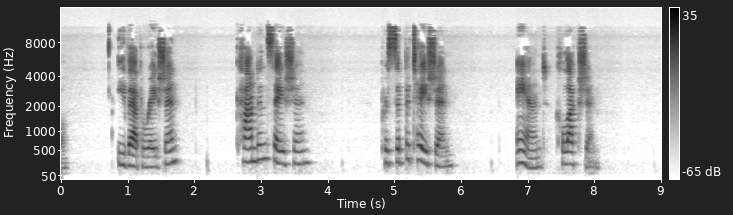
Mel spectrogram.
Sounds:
speech

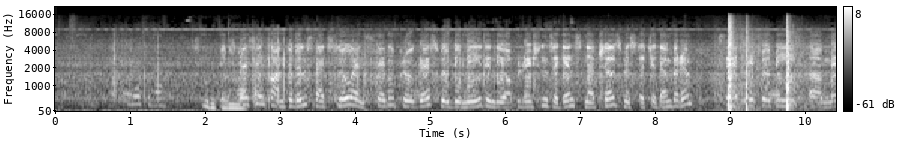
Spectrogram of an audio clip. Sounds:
speech

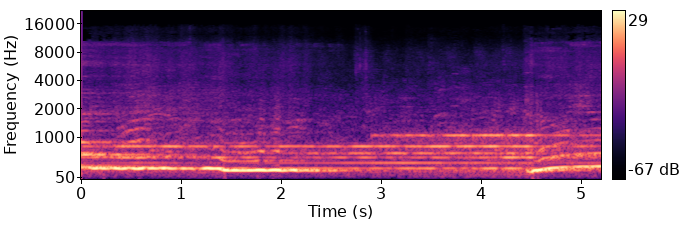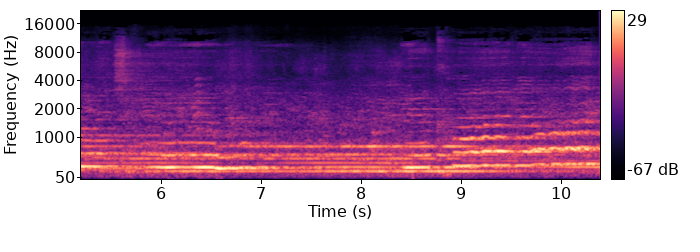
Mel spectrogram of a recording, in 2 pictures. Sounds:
music

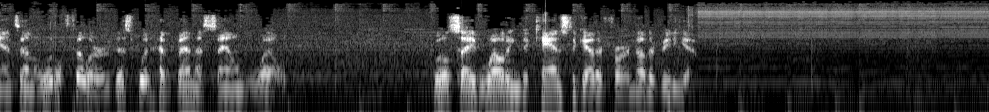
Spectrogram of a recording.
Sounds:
speech
music

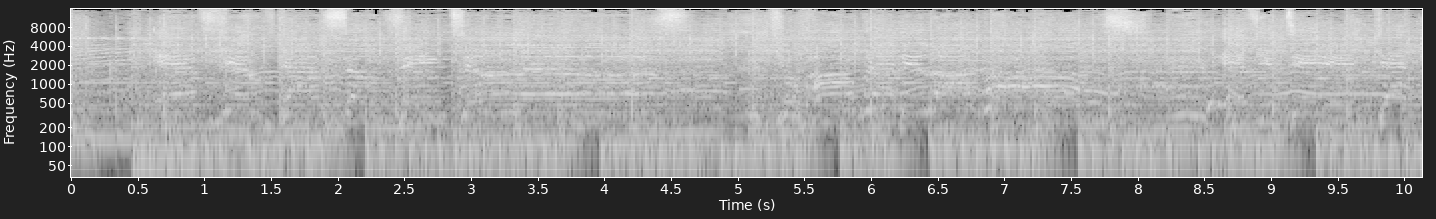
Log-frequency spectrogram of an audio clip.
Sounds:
music

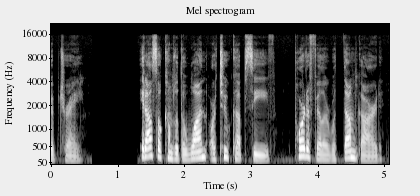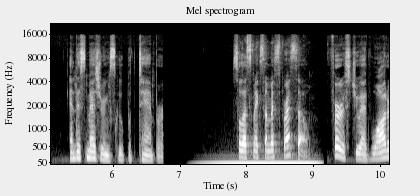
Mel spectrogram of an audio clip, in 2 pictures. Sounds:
speech

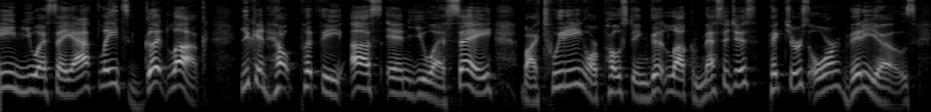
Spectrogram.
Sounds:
speech

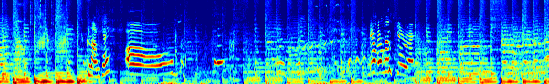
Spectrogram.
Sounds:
speech
music

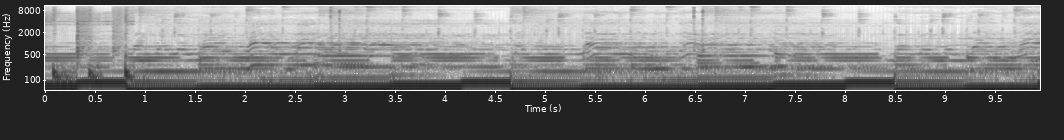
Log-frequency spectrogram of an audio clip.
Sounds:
music

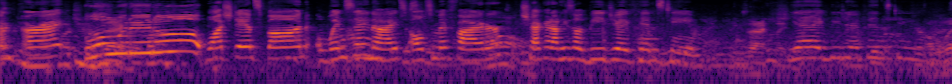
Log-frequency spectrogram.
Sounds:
speech

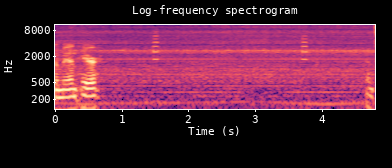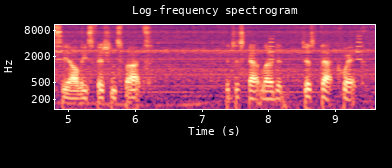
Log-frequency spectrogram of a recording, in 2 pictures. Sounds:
sonar

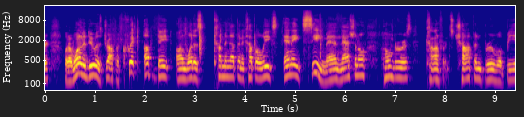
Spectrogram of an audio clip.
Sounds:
speech

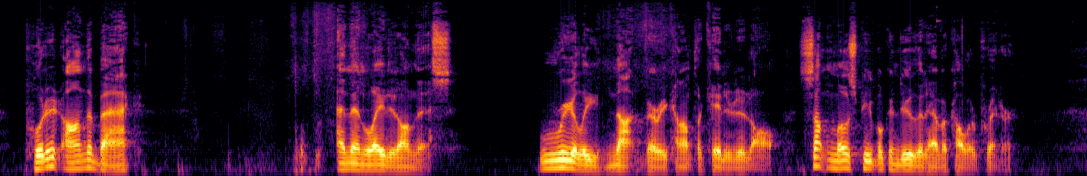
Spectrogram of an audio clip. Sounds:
speech

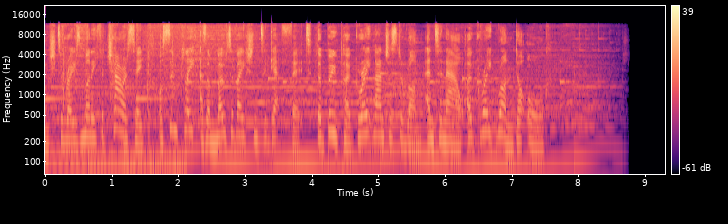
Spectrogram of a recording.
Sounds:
music
speech

